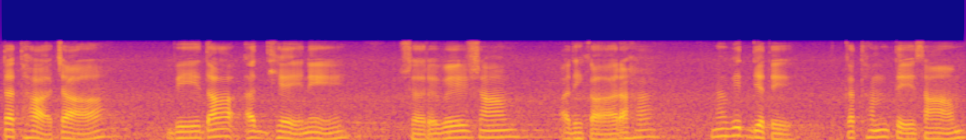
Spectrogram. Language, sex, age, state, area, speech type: Sanskrit, male, 18-30, Uttar Pradesh, rural, spontaneous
